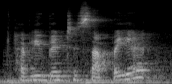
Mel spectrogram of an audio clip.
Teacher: Americans tend to have a steady rise.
